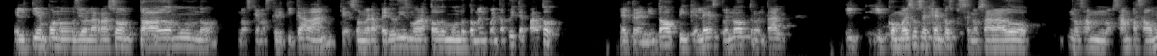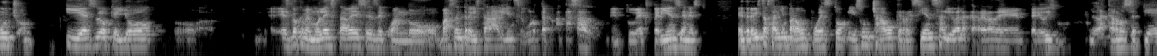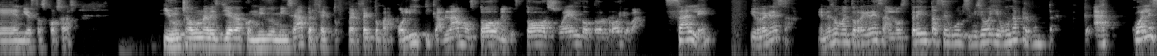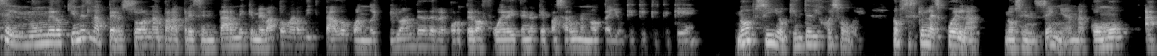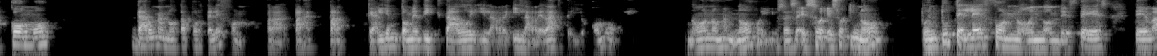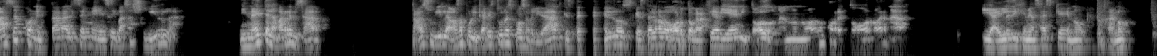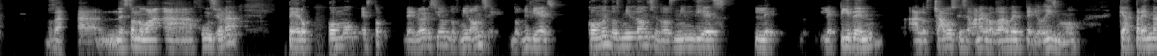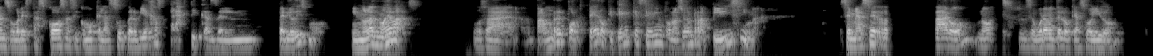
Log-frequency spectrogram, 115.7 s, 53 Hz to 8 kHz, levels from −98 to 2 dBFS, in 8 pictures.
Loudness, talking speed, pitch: -30 LUFS, 195 wpm, 145 Hz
